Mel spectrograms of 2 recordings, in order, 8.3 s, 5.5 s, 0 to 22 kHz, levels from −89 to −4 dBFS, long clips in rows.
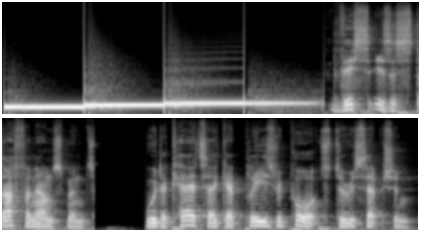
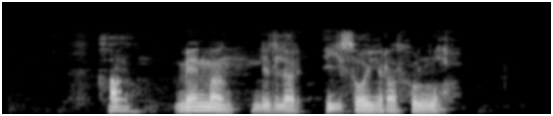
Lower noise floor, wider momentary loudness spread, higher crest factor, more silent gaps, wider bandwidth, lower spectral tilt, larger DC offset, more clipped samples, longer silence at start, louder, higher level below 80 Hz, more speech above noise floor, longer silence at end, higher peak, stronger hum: second, -58 dBFS vs -78 dBFS; about the same, 13 LU vs 11 LU; second, 12 dB vs 20 dB; neither; first, 17.5 kHz vs 8 kHz; about the same, -6.5 dB/octave vs -6.5 dB/octave; neither; neither; second, 0 s vs 1 s; first, -13 LUFS vs -23 LUFS; first, -42 dBFS vs -58 dBFS; second, 40 dB vs 56 dB; second, 0.1 s vs 1 s; first, 0 dBFS vs -4 dBFS; neither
